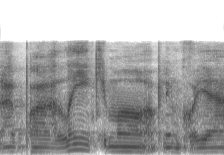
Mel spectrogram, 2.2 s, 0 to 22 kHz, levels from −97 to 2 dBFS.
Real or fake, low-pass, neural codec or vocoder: fake; 7.2 kHz; codec, 16 kHz, 2 kbps, X-Codec, WavLM features, trained on Multilingual LibriSpeech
